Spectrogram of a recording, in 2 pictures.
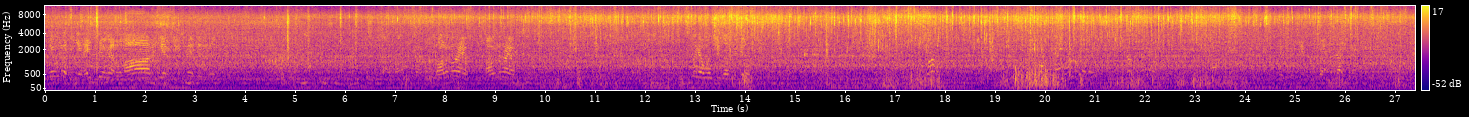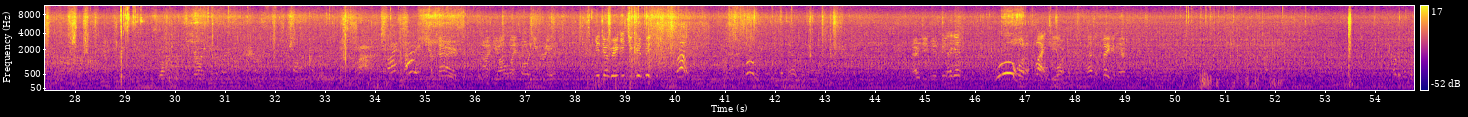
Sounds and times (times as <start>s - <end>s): Motorboat, speedboat: 0.0s - 54.7s.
